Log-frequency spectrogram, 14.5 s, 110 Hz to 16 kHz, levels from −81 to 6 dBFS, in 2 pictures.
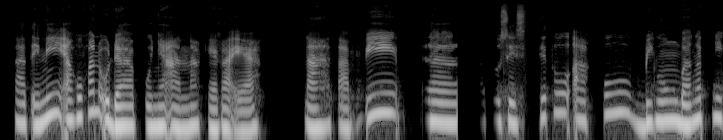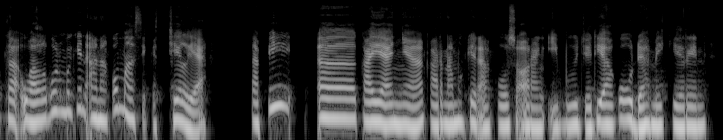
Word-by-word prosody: Saat 200 -2 -3
ini, 245 +9 +3
aku 230 +2 +1
kan 300 +5 -2
udah 185 -3 +4
punya 180 -1 +1
anak 175 +2 +1
ya, 165 - +2
Kak, 170 -1 -1
ya. 155 0 -2 0.5
Nah, 175 0 +1
tapi, 245 +12 -2 0.2
eee, 210 -2 +2 0.2
satu 210 +2 -17
sisi 200 -2 -3 0.2
tuh 285 +3 -7
aku 275 +7 -5
bingung 215 +2 +2
banget 205 +4 +3
nih, 245 -1 -1
Kak. 220 -3 -2
Walaupun 225 +8 +1
mungkin 295 +2 -4
anakku 235 +3 0
masih 250 -10 -3
kecil 210 +1 -1
ya, 155 +3 0 0.4
tapi, 350 - -2 0.2
eee, 235 -1 +3
kayaknya 195 -3 +3
karena 190 0 +1
mungkin 200 0 +1
aku 185 +1 -1
seorang 185 -2 0
ibu. 185 +2 -2
Jadi 180 +4 +1
aku 220 +4 0
udah 190 -1 +4
mikirin, 185 -1 +1
205 Hz, 160 wpm, -22 LUFS, 185-235 Hz, 0.5 s, udah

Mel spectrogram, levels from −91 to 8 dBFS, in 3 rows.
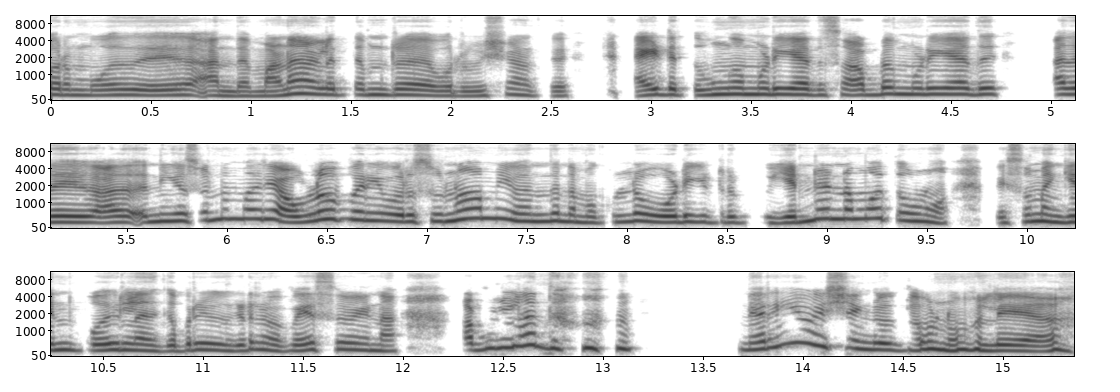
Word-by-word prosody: வரும்போது, 210 -1 -2 0.3
அந்த 175 -1 -4
மன 180 - 0
அழுத்தம்ன்ற 220 -1 -3 0.2
ஒரு 175 -1 -7
விஷயத்துக்கு. 190 -3 -8 0.4
நைட்டு 225 +3 +4
தூங்க 235 +4 0
முடியாது, 230 -2 +2
சாப்ட 210 +5 0
முடியாது. 240 0 +1 0.4
அது 235 +1 +4 0.2
அ 230 - +5 0.2
நீங்க 285 +1 +1
சொன்ன 340 +3 -3
மாரி 370 -1 -1
அவ்வளோ 270 +9 +3
பெரிய 315 -3 +1
ஒரு 260 - +2
சுனாமி 370 +8 +1
வந்து 275 +1 0
நமக்குள்ள 245 +4 -4
ஓடிக்கிட்டு 240 -2 0
இருக்கும். 220 -1 -9
என்னென்னமோ 370 +6 +1
தோணும். 255 -8 -2 0.2
பேசாம 265 +5 0
இங்கிருந்து 240 0 0
போய்ர்லாம், 240 -1 +3
இதுக்கப்புறம் 230 +5 -2
இவங்ககிட்ட 240 +2 -2
நம்ம 220 -1 -4
பேசவேணாம். 245 -5 -2 0.3
அப்டின்னுலாம் 330 - +1
தோணும். 320 +1 +1 0.8
நெறைய 370 - +1 0.2
விஷயங்கள் 270 - 0
தோணும் 270 -1 +3
இல்லையா? 220 -2 +4
240 Hz, 150 wpm, -22 LUFS, 220-280 Hz, 0.8 s, அ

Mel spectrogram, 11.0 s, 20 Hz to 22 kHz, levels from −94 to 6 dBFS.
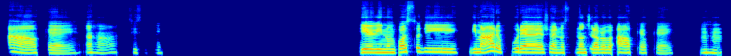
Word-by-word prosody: Ah! 190 -7 +1
Okay. 170 -2 -8
Ah-ah. 195 0 -10 0.2
Sì, 200 - -17
sì, 195 - -36 0.2
sì. 185 - -23 3.0
Vivevi 205 0 +6
in 205 0 0
un 205 0 -1
posto 230 +3 0
di 225 -2 -1
di 215 - -4
mare 235 +6 +5
oppure, 210 -2 +2
cioè, 205 -1 -1
non 195 0 -7
s 195 - -23
non 200 +1 -3
c'era 200 -1 0
proprio 195 -1 -3
Ah 205 -1 +1
okay, 200 -2 -9
okay. 175 -2 -13 0.4
Mh-mh. 195 -2 -10
200 Hz, 130 wpm, -23 LUFS, 185-215 Hz, 3.0 s, Vivevi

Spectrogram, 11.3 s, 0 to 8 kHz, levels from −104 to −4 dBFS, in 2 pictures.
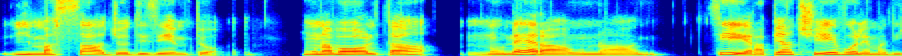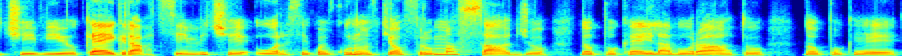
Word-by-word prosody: il 215 -7 0
massaggio, 195 0 +4
ad 185 - -4
esempio. 180 0 -3 0.5
Una 210 -1 +3
volta 210 0 +3 0.3
non 205 0 -2
era 210 -6 +5
una 185 0 -2 0.4
sì, 260 -5 +4
era 185 0 +3
piacevole, 230 -2 +3
ma 190 - -3
dicevi: 195 0 -3
"Okay, 190 +1 +4
grazie." 195 0 -2
Invece, 200 -1 -4
ora 200 0 -3
se 205 +2 -7
qualcuno 200 0 -3
ti 200 - -8
offre 200 +1 -3
un 210 - -3
massaggio 190 -4 -3 0.2
dopo 205 -1 -5
che 205 0 -6
hai 200 0 +1
lavorato, 200 -2 -3 0.2
dopo 200 -1 -6
che 190 -2 -3
200 Hz, 160 wpm, -18 LUFS, 190-210 Hz, 0.5 s, era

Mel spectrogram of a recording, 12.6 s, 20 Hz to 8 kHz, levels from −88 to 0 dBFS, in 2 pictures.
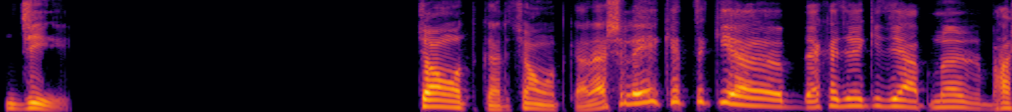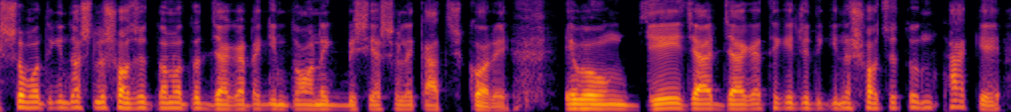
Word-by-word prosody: জি। 125 -10 +2 2.2
চমৎকার 160 - +5
চমৎকার! 115 -6 -2
আসলে 255 0 +2
এইক্ষেত্রে 305 0 -3
কি 295 - +2
আ - - +6 0.4
দেখা 170 +5 -1
যায় 190 -1 +1
কি 195 - -5
যে 185 - +5
আপনার 160 +1 -3 0.2
ভাষ্য 140 -1 -1
মতে 150 -1 -2
কিন্তু 150 +1 -3
আসলে 145 -1 -2
সচেতনতার 140 -2 -1
জায়গাটা 115 +1 -1
কিন্তু 115 -1 -4
অনেক 110 0 -1
বেশি 105 +2 -5
আসলে 110 0 -5
কাজ 105 0 -3 0.2
করে। 90 -1 +1 0.4
এবং 120 -1 +6 0.3
যে 125 +3 +4 0.2
যার 120 -1 +4
জায়গা 120 +1 +2
থেকে 140 0 -5
যদি - - -6
কিনা 135 +1 -5
সচেতন 145 +2 -4 0.2
থাকে, 160 -10 -3
140 Hz, 155 wpm, -23 LUFS, 115-155 Hz, 2.2 s, আ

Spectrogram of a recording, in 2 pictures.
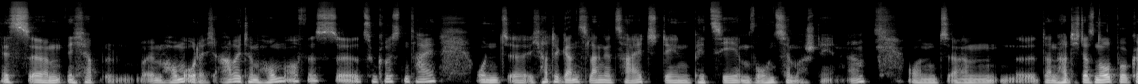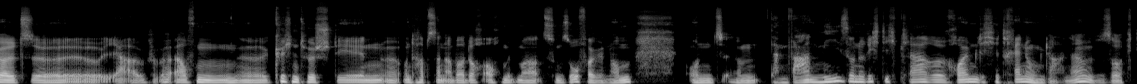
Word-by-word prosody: ist, 105 +1 +5
ähm, 95 -1 +3
ich 105 -5 -1
habe - - -3
im - - -10 0.3
im 90 -1 -4
Home 110 +6 +5
oder - - +2
ich 85 - -12
arbeite 115 +4 +1
im 100 -4 0
Homeoffice, 115 - 0
äh, - - 0
zum 120 - -5
größten 130 +1 -2
Teil 130 +5 -1 0.4
und, 100 -1 +1
äh, 95 0 -1
ich - - -6
hatte 115 +2 0
ganz 105 +2 +1
lange 100 +1 +2
Zeit 105 +5 -3
den 90 -2 0
PC 90 -1 -1
im 90 -3 -1
Wohnzimmer 85 +5 -1
stehen, - - -9
ne? 115 +10 -2 0.4
Und, 80 -1 -3
ähm, 80 0 -3
äh, - - -4
dann 90 -1 0
hatte 100 - +3
ich - - -4
das 100 -2 +3
Notebook 105 +1 +5
halt, 100 -3 +5
äh, 95 0 +1
ja, - - -2
äh, - - -1 0.4
auf'm, 95 -2 +3
äh, - - -6
Küchentisch 115 -1 +2
stehen, 100 -1 +1
äh, 95 -2 0
und 100 -2 -2
habe 100 - -1
es - - -3
dann 100 -2 0
aber 90 +1 0
doch 100 +1 -2
auch 95 -1 -2
mit 95 +1 -2
mal 90 -2 0
zum 95 - -5
Sofa 105 +1 +1
genommen. 80 +6 0 0.5
Und, 85 -1 -2
ähm, 85 +1 -2
dann 85 -1 -8
war 90 +3 +2
nie 115 +8 +3
so 140 -2 -1
'ne 120 -1 +3
richtig 125 -2 -4
klare 110 -1 -1
räumliche 110 +2 +1
Trennung 115 -10 +1
da, - - -10
ne, 110 +8 +2
so. 80 0 -3
100 Hz, 190 wpm, -23 LUFS, 90-110 Hz, 0.5 s, ist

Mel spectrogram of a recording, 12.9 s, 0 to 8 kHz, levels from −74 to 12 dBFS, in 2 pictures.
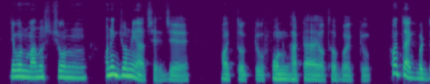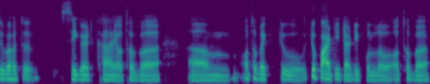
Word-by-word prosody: যেমন 185 0 +5
মানুষজন 170 +1 +2 0.6
অনেকজনই 215 -4 +6
আছে 100 +1 -8 0.2
যে 110 -2 0 0.7
হয়তো 120 0 -1
একটু 115 +2 -9 0.2
ফোন 125 -2 +4 0.2
ঘাটায় 115 -1 +1
অথবা 110 +1 -5
একটু 105 - -13 0.4
হয়তো 270 -3 +1
১ 155 - 0
বার 140 - +3
২ 130 - +2
বার 125 - +5
হয়তো 125 -1 -3 0.6
সিগারেট 120 -4 0
খায় 110 -2 0
অথবা 110 -1 -2 0.7
আম 105 0 0 0.5
অথবা 125 -1 -2
একটু, 120 +1 -7 0.3
একটু 195 - +3
পার্টি-টারটি 120 -3 +4
করলো 105 -2 -4 0.2
অথবা 105 0 -3
120 Hz, 125 wpm, -22 LUFS, 110-140 Hz, 0.7 s, অনেকজনই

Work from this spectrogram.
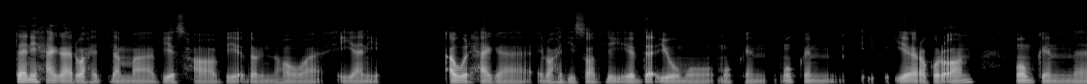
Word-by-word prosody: تاني 105 -2 +7
حاجة 95 -4 +5
الواحد 90 0 +1
لمّا 80 -2 -2
بيصحى 90 +4 -2
بيقدر 85 0 -2
إن 80 -1 -9
هو 85 +1 -4 0.2
يعني 80 -2 -4 0.7
أول 95 -1 +6
حاجة 85 -1 -1
الواحد 90 +2 -3
يصلّي، 90 +2 -3
يبدأ 90 0 +3
يومه 80 0 -1
ممكن 80 -1 -8 0.2
ممكن 95 -2 -4 0.6
يقرا 95 -2 +5
قرآن، 95 +6 +3 0.4
ممكن 85 -3 0
90 Hz, 110 wpm, -27 LUFS, 85-95 Hz, 0.7 s, تاني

